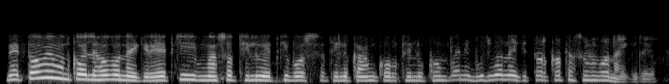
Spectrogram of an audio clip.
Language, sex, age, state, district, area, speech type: Odia, male, 45-60, Odisha, Nabarangpur, rural, conversation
